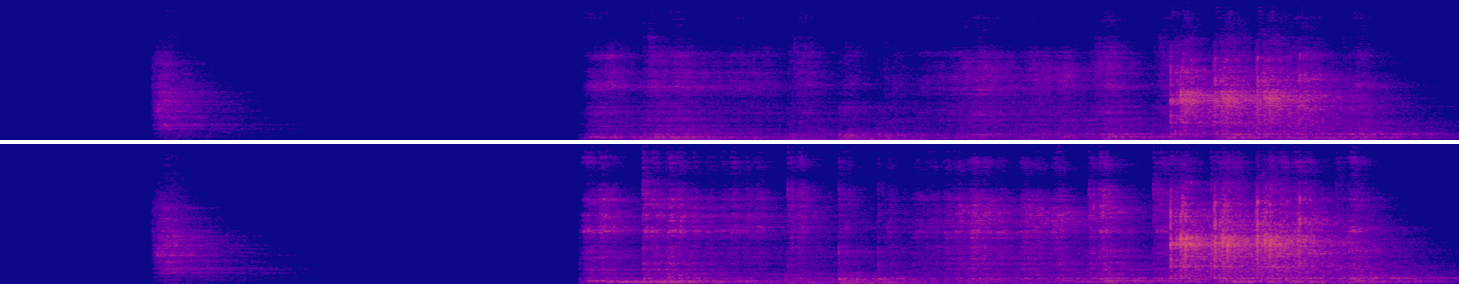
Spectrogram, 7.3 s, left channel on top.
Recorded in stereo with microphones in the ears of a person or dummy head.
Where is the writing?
40° right (ahead or behind), 2 m.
